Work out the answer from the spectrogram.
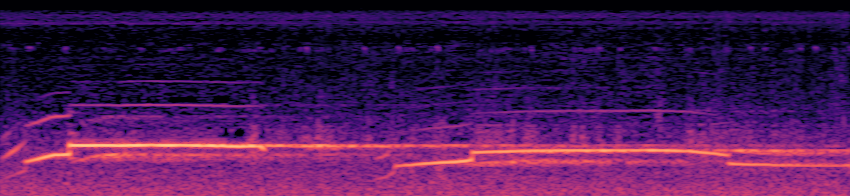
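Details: Common Loon wailing at night on a lake, one member of a pair calling "I'm over here": a long, mournful wail that slides up into a held tone, then drops in steps to lower sustained notes over six seconds.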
